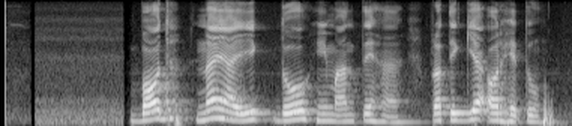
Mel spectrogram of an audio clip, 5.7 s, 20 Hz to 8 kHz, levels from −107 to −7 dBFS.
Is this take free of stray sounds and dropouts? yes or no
yes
